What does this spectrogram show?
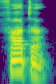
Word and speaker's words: Vater: The letter V can be pronounced like F as in Vater, or like a V as in Vase.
